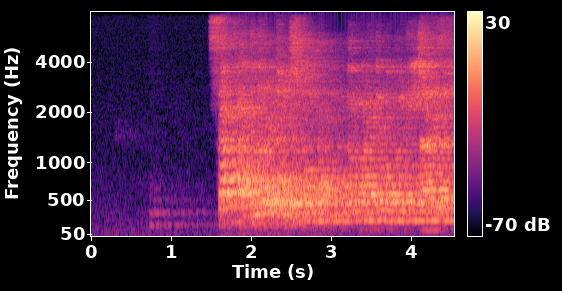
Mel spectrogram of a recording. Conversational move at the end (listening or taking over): taking over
